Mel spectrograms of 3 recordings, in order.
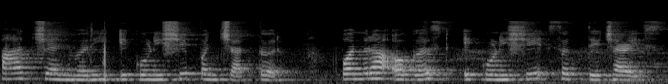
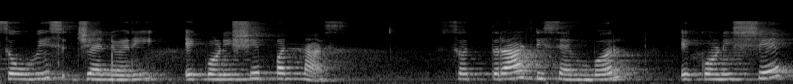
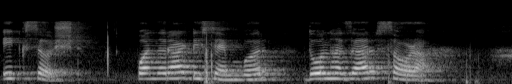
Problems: background sounds at intervals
